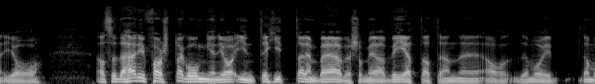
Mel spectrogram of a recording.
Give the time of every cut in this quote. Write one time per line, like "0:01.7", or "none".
none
